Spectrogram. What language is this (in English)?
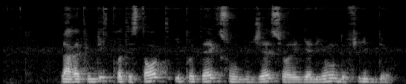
French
